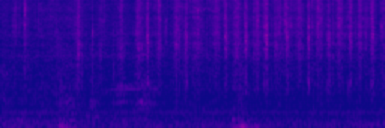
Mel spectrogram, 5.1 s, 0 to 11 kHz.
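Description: Bolts being spun out by hand from a Nissan 240SX power steering pump housing: faint small metallic clicks and handling noise, coming as a rapid run of clicks in the second half. Two dull thumps, about a second in and about three seconds in.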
